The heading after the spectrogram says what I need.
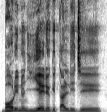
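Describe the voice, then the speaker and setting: A male pastor preaching in a colloquial, emphatic way, often asking his listeners rhetorical questions, swinging between loud outbursts and low mutters. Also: unhurried. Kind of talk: sermon.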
